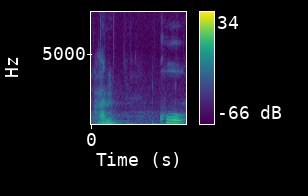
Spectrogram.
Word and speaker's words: 않고: 기억에서 히어로 으로 바뀝니다 그렇다면 한 코 라고 다름 하는게 맞겠죠 또 마찬가지로 온 쌓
